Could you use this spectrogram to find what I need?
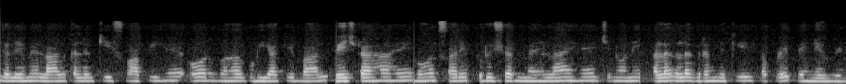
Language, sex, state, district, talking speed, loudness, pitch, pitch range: Hindi, male, Bihar, Sitamarhi, 205 wpm, -18 LUFS, 160 Hz, 155-170 Hz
